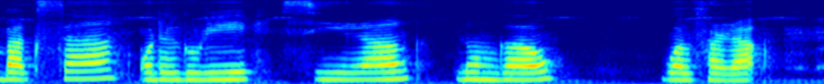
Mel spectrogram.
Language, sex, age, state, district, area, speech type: Bodo, female, 45-60, Assam, Chirang, rural, spontaneous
